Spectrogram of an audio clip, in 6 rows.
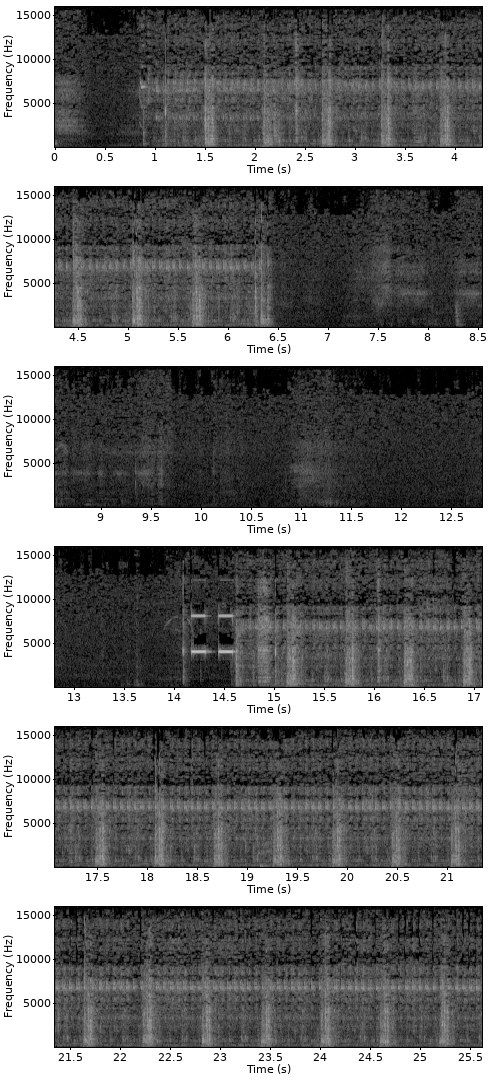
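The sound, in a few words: Bernina B590 embroidery machine stitching with metallic thread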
